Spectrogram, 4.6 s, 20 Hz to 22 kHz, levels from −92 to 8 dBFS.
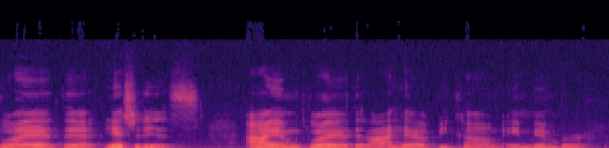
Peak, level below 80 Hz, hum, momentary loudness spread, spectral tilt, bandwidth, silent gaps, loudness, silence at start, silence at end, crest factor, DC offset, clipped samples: -12 dBFS; -56 dBFS; none; 10 LU; -4.5 dB/octave; 17 kHz; none; -30 LUFS; 0 s; 0 s; 20 dB; under 0.1%; under 0.1%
